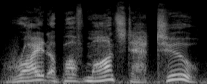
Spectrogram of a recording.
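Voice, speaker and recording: Earnest young game adventurer, kinda high voice, tentative, lively intonation. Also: male voice, slow pace, noisy background, exaggerated voice. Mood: wondering. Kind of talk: video game voice acting.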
